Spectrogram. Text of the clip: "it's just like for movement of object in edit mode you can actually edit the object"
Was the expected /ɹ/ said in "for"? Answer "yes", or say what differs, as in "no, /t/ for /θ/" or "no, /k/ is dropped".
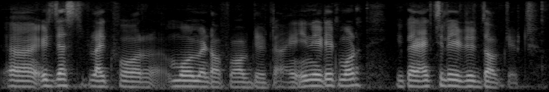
yes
